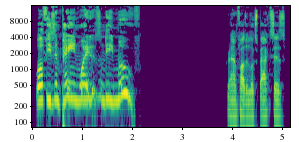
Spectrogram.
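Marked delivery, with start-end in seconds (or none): 0.1-2.2 put-on higher, childlike voice of a curious grandson; young grandson. Grandson asks his granddad on the porch, curious childlike voice. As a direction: pitch it up like a small boy asking.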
